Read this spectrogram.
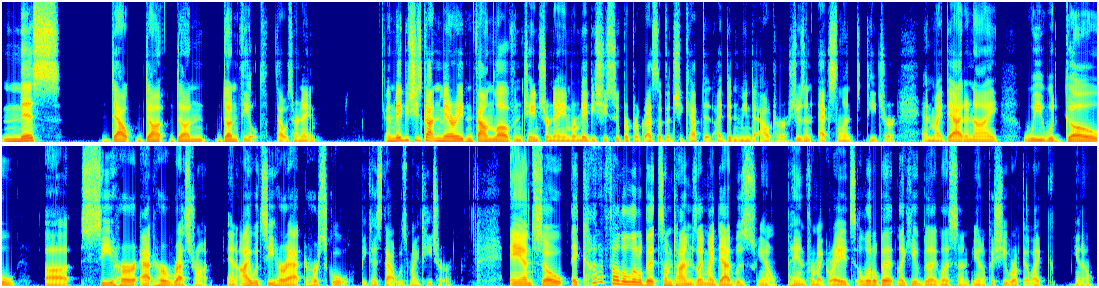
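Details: Adult male with stuttering, speaking spontaneously as a podcast host, repeating a word many times.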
